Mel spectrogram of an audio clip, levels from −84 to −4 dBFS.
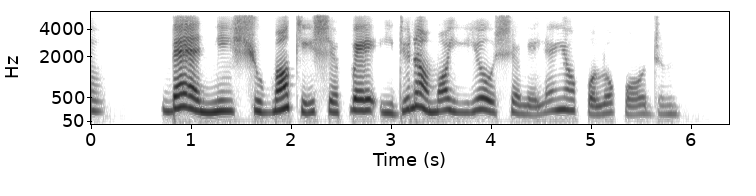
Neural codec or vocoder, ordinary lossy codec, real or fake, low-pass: codec, 16 kHz, about 1 kbps, DyCAST, with the encoder's durations; none; fake; 5.4 kHz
